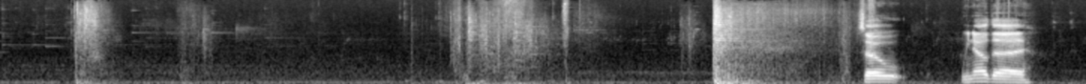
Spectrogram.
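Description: Electronic game sound effects whoosh and chime.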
